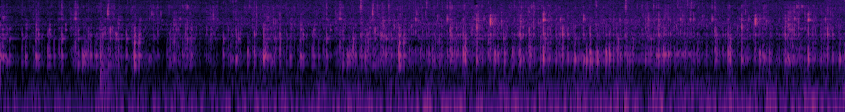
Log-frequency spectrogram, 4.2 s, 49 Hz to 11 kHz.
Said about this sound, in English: It's only 8 in the morning. Yeah, it's Guinness. It doesn't really count. Okay, so let's do some more pouring.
